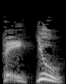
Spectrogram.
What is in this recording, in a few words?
Toughguy Hey English, Tough Hispanic Male; Attitude Sound Effects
